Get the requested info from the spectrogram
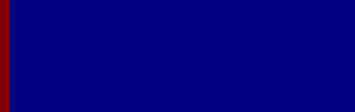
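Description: Dead silence: the recording cuts off abruptly right at the start, leaving no sound at all.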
